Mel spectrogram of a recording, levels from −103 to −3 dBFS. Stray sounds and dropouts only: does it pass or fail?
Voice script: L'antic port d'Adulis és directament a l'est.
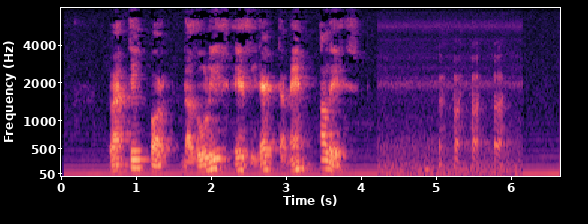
fail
